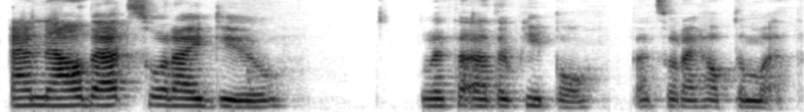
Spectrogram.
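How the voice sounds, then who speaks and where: A woman's voice: mid-range voice, fairly even intonation, normal speed, bright, forceful tone. A woman in her thirties, a voice coach, telling her own story as a guest in an earnest, heartfelt way. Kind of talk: podcast interview.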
